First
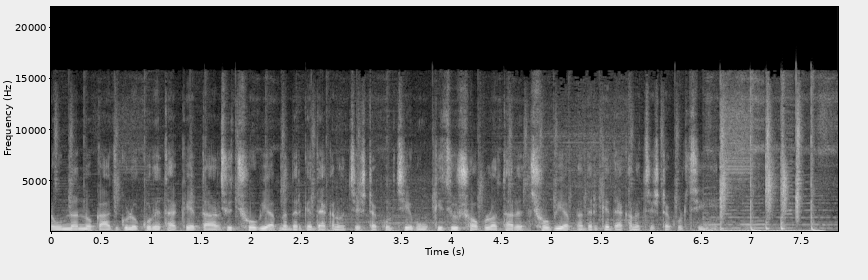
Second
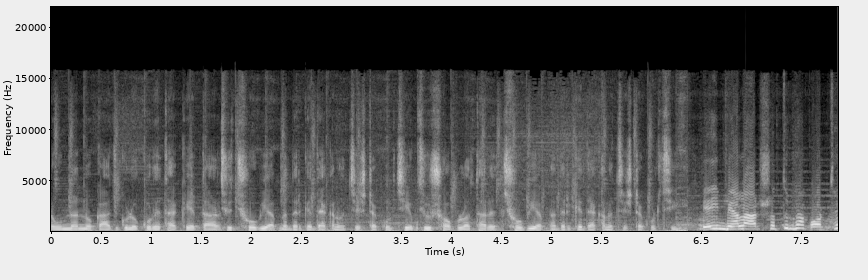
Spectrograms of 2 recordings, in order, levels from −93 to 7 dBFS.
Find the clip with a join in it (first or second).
second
